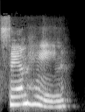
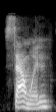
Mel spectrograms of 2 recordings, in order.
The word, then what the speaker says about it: Samhain: So Samhain, not Samhain, Samhain.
